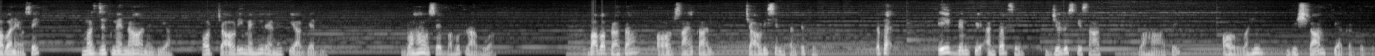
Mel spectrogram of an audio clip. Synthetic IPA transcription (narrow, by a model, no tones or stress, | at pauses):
baːbaneʊse | mɐs̬d͡ʒɪd̪mẽnɐaːned̪ijaː | ɔːɾt͡ʃaːʋɽimẽɦiɾɛɦnekiaːɡjad̪iː | ʋɐɦãʊsebɐɦʊt̪laːbʱɦʊaː | baːbapɾaːt̪aɔːɾsãːj̃ẽkaːlt͡ʃaːwɽisenɪkəlt̪et̪ʰe | t̪ɐt̪ʰa | eːk̚d̪ɪnkeʔɐ̃nt̪əɾse | d͡ʒʊlʊskesaːt̪ʰ | ʋɐɦãa̰ːt̪e | ɔːɾʋɐɦĩ | ʋɪʃɾaːmkijakɐɾt̪et̪ʰeː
